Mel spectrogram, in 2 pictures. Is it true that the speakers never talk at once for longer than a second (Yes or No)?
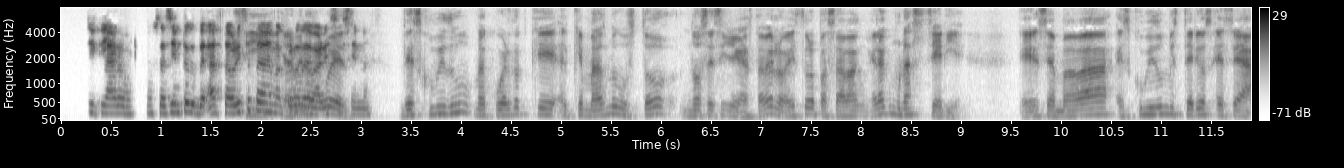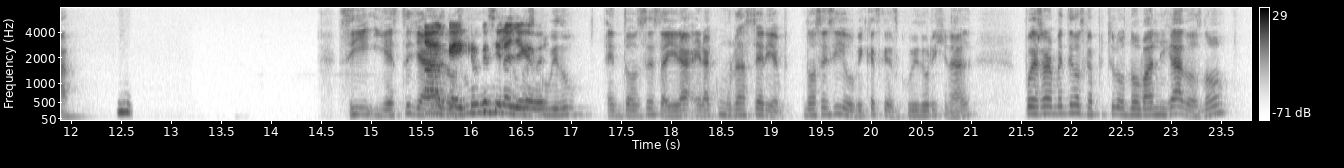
No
